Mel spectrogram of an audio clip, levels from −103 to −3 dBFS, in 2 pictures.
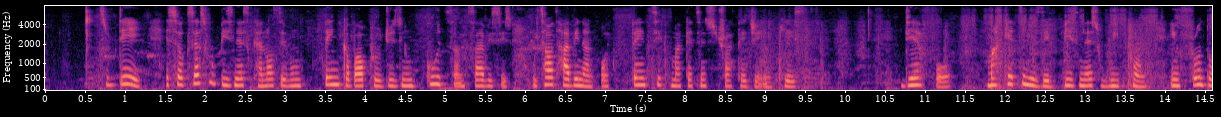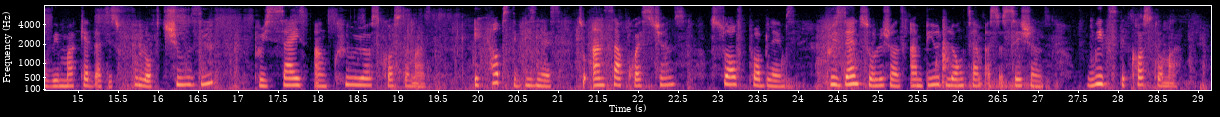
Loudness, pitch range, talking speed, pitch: -32 LUFS, 200-245 Hz, 120 wpm, 220 Hz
